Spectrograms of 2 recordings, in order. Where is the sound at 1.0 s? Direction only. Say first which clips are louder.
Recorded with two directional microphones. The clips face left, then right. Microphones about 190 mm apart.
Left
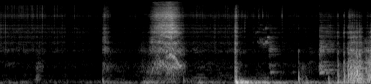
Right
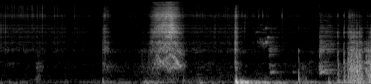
Left 2 dB; 30° left (ahead or behind).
